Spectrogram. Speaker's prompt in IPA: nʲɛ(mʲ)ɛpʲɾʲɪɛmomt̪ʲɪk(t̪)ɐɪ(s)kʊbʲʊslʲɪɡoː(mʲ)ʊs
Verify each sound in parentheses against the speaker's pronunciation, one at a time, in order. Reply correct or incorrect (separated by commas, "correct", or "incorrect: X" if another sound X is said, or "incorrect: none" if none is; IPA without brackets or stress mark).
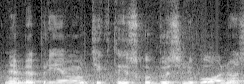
incorrect: bʲ, correct, correct, incorrect: nʲ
